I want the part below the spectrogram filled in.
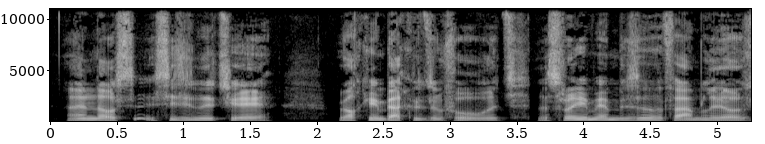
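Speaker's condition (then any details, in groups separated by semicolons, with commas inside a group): Parkinson's; began as little finger tremor spreading to whole hand within 4-5 weeks; 8 years since diagnosis, tremors controlled by medication, freezing, foot dystonia with clawing, sometimes cannot walk; symptoms possibly audible in voice, may sound quieter and slower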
